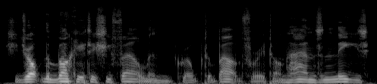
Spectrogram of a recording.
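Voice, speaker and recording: Gravelly guy reading a fantasy audiobook, steady, super dry sound. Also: on the low side, moderate pace, no echo. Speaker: audiobook narrator. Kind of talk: scripted audiobook narration.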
